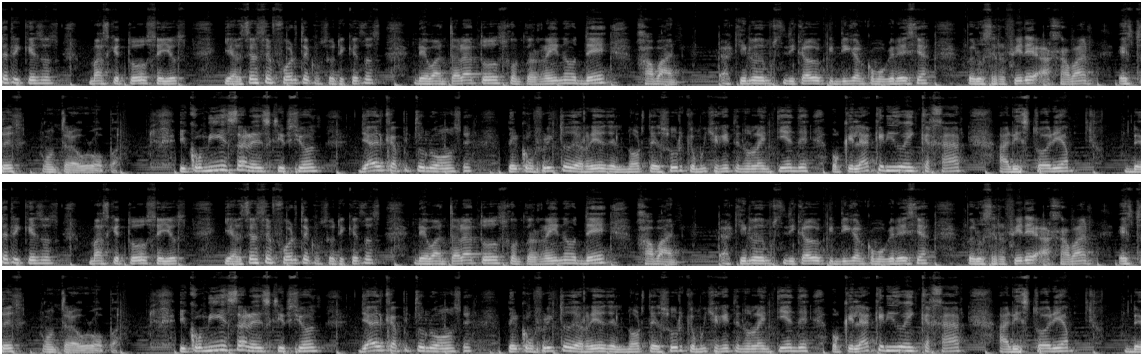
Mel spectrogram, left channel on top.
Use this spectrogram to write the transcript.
riquezas más que todos ellos, y al hacerse fuerte con sus riquezas, levantará a todos contra el reino de Javán. Aquí lo hemos indicado que indican como Grecia, pero se refiere a Javán, esto es contra Europa. Y comienza la descripción ya del capítulo 11 del conflicto de reyes del norte y del sur, que mucha gente no la entiende o que le ha querido encajar a la historia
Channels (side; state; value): both; identical; correlation 1.00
